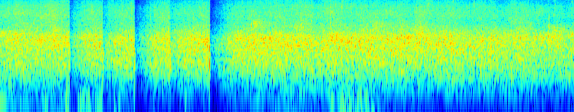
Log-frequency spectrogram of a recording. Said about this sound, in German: Hier ist ihr Applaus für diese beiden Instrumentalisten.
